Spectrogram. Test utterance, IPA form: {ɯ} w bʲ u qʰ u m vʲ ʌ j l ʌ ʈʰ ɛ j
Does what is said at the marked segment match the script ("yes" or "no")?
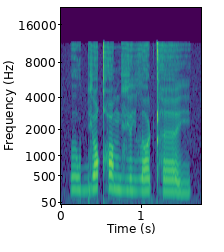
yes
